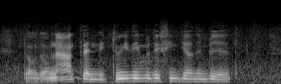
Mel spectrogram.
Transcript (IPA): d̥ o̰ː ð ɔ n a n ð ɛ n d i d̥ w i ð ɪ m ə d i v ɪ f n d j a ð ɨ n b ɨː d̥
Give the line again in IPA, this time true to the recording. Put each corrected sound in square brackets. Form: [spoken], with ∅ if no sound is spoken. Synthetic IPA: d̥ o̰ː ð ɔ n a [d] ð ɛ n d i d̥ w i ð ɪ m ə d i [f] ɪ [∅] n d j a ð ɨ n b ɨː d̥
